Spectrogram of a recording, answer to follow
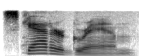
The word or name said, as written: scattergram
